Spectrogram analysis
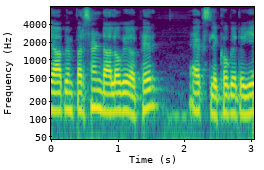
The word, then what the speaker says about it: ampersand: ये जो एंड का सिंबल होता है इसको एक बार यूज़ करोगे, इसको इम्पर्सेंट कहते हैं, AMPERSAND, एम्परसेंड। इसका स्पेलिंग है AMPERSAND, एम्परसेंड।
